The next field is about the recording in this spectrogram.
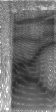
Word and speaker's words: Phi: Someone wrote in, Phi Loli is pronounced Phi, as in Semper Phi, as the original owner was a Marine.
